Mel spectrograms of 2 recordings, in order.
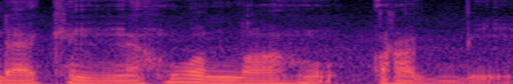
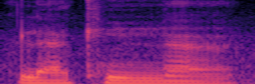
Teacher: هذا الألف في لكن يهمل بالوصل ويثبت بالوقف لكن هكذا، وبالوصل لكن هو الله ربي.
